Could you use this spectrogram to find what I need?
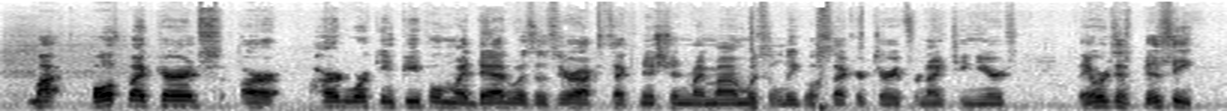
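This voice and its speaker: A medium-pitched man at a fairly quick pace, ordinary pitch variation, dry and close with no echo. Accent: Michigan. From US Midwest, Michigan and Ohio, raised partly in Las Vegas. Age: 50s. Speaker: podcast guest sharing life story. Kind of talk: personal testimony in interview. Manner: halting, frequent repetitions.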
